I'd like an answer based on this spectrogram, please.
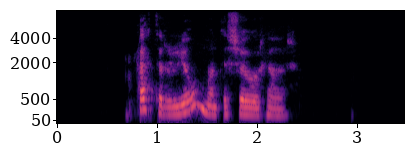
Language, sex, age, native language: Icelandic, female, 50-59, Icelandic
